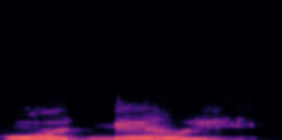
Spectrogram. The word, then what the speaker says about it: ordinary: And we want to do a short E for that A there. Ordinary.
